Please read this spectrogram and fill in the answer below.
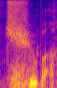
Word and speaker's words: Chuba: It is Chuba.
